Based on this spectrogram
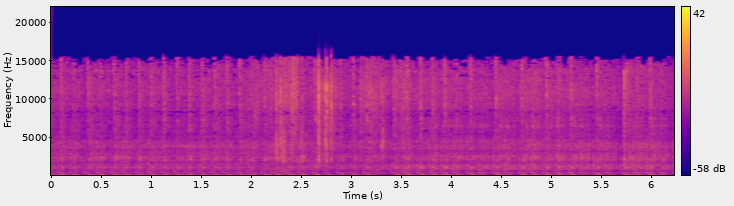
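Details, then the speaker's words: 2009 Yamaha Mio Smile scooter during restoration, after the carburetor and CVT were cleaned and reset: light, even single-cylinder idle at about four beats a second with no knocks or misses; healthy idle. "Well, the sound is light, friends, yes, this is the sound, ah, light"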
